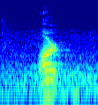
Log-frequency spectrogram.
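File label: "Hõr", Chamacoco word, con; Ishir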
